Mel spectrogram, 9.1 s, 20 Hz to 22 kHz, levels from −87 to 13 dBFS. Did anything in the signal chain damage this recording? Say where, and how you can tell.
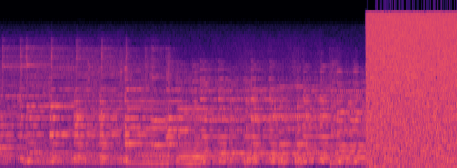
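Yes. The damage sits at the sample-format conversion stage. From 7.32 s to the end at 9.14 s, the sound gives way to loud, harsh broadband noise. These are samples built from the wrong bytes. The reader assembles each sample with its bytes misaligned or swapped. The rapidly changing low-order bits end up carrying most of each value. That turns the signal into broadband hiss.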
